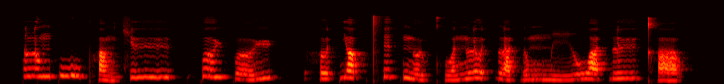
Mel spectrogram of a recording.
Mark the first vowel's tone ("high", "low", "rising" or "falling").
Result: high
